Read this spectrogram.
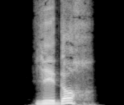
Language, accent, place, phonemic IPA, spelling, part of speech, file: German, Germany, Berlin, /jeːˈdɔx/, jedoch, adverb / conjunction, De-jedoch.ogg
- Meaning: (adverb) however, yet, nevertheless; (conjunction) but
